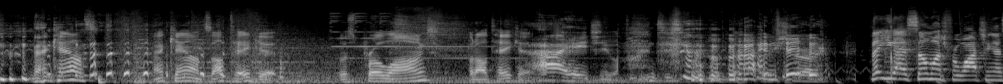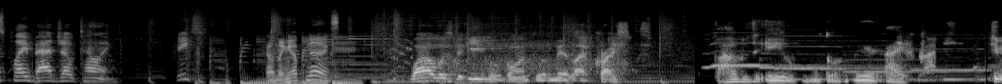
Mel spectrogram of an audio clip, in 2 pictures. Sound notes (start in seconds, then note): 3.2 bell dings; 12.7 voiceover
